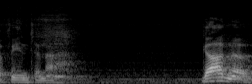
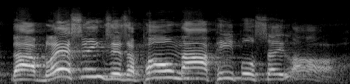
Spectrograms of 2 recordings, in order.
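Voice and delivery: preaching; 9 semitones higher, 10 dB louder than usual. Acted. Preaching verse eight.

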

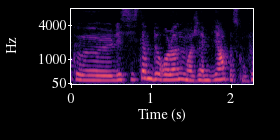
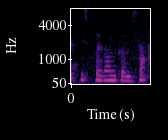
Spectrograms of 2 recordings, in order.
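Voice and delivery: ordinary delivery

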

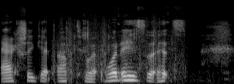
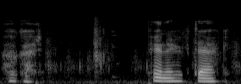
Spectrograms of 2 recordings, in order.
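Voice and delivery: ordinary delivery

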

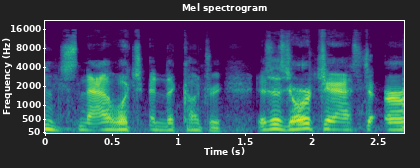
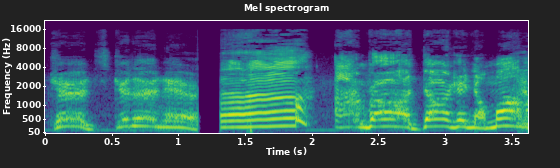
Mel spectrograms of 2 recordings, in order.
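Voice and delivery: yelling; 10 semitones higher than usual. Acted. Parent yells to kids.

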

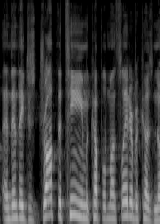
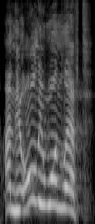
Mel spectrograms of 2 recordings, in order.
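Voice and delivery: higher, louder desperate complaint; anguished cry; 10 semitones higher, 6 dB louder than usual. Acted. Elijah complaining to God, raised and anguished. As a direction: cry it out in despair.

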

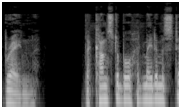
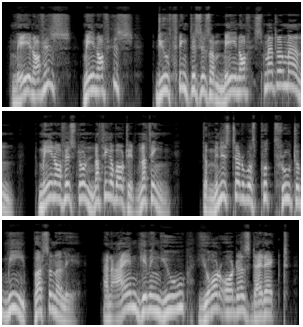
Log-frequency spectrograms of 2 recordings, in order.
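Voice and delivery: indignant; 7 semitones higher than usual. Acted. Superintendent scoffing at his inspector's question, indignant. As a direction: scoff at the very idea.

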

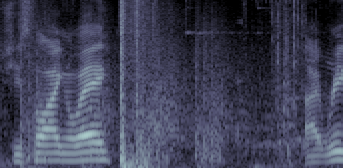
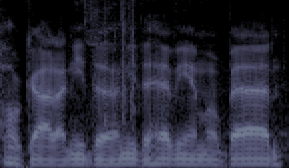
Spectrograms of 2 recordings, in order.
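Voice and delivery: muttering; 9 semitones lower, 15 dB quieter than usual. Real, not acted. Muttering low on ammo.

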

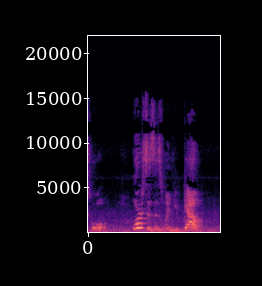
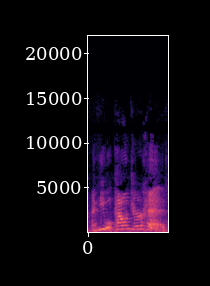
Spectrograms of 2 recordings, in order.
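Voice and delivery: higher-pitched, mild yelled threat; yelling; 7 semitones higher than usual. A narrator's reading. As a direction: warn someone off in a child's yell. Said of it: "I yelled".

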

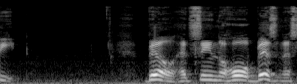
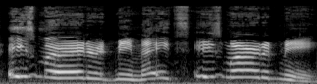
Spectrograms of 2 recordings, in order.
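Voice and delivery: high, drawn-out wailing yell; hammed-up cry of agony, slow and high; screeching yell; 11 semitones higher, 5 dB louder, slower than usual. A narrator's reading. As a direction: wail it out like a stuck pig. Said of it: "he yells".

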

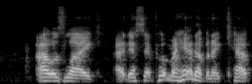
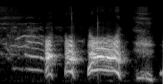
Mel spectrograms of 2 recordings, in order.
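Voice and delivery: sudden shrieking laugh, very high and loud; a big high laugh shout; loud burst of laughter; 8 dB louder than usual. Retold or imitated. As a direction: explode into a howling cackle. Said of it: "and I went".

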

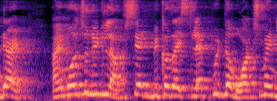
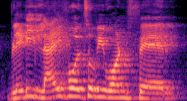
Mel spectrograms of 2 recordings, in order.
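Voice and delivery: ordinary talk

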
